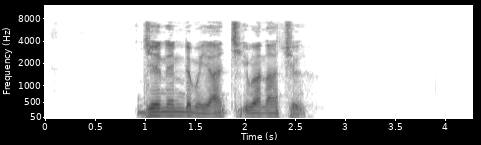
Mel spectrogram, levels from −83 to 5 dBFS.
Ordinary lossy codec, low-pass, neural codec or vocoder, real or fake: MP3, 96 kbps; 7.2 kHz; codec, 16 kHz, 8 kbps, FreqCodec, larger model; fake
